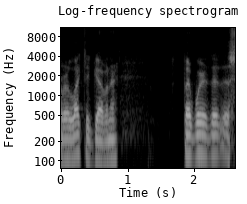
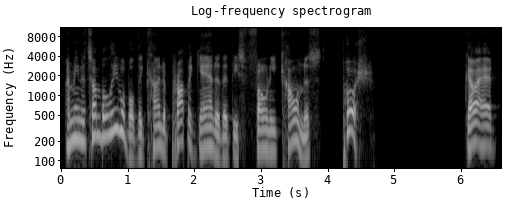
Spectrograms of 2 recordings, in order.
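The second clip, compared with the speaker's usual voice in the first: high, indignant tirade at the clip; raised, scornful voice at the screen; disgusted outburst; 5 semitones higher than usual. Real, not acted. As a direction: spit out the insult, disgusted. Host berates columnist clip.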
